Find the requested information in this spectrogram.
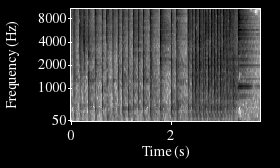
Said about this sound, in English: Right up there with the woman who taps her pen like she's doing a drum solo at a sold out arena.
